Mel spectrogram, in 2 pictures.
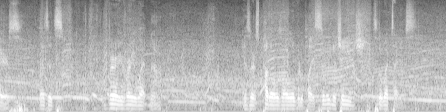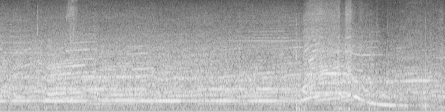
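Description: A racing car engine revs hard, rising and falling sharply through the gears.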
